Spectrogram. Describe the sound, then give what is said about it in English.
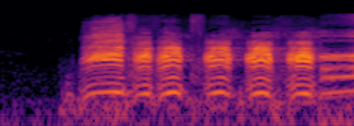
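A botched attempt at a rooster's cock-a-doodle-doo that comes out as a quick run of about six loud, nasal, quack-like honks, with no talking. “He can't even make the cock-a-doodle-doo sound.”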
